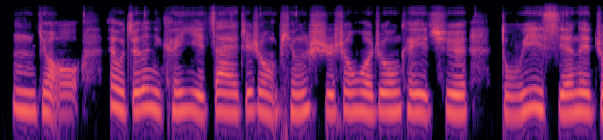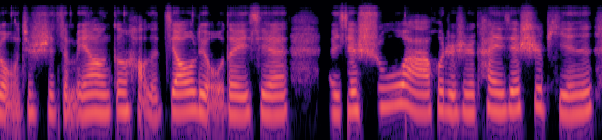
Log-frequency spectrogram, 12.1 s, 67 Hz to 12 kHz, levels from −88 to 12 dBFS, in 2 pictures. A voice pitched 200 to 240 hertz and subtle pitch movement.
No: high, 190 Hz; narrow, 1.8 semitones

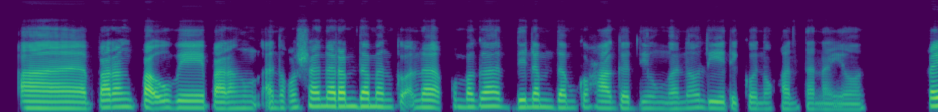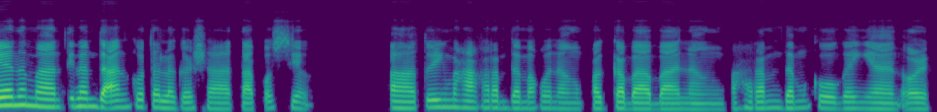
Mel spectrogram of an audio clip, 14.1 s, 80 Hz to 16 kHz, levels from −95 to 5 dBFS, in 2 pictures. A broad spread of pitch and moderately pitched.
No: average, 3.3 semitones; medium, 175 Hz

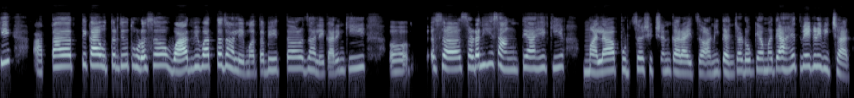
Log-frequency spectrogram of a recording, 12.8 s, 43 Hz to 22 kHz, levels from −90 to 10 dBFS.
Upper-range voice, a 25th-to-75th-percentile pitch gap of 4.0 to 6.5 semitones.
Yes: very high, 280 Hz; average, 4.8 semitones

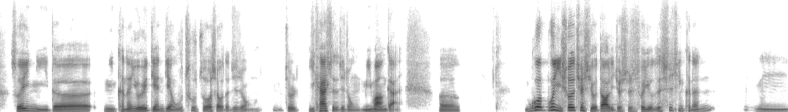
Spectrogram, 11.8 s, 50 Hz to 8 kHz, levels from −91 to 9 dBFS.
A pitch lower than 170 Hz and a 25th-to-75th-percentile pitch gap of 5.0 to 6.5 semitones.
Yes: low, 135 Hz; wide, 5.6 semitones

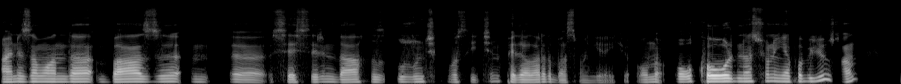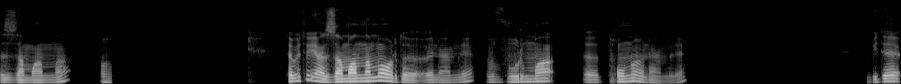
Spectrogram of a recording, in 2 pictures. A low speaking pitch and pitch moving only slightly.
No: low, 125 Hz; average, 3.7 semitones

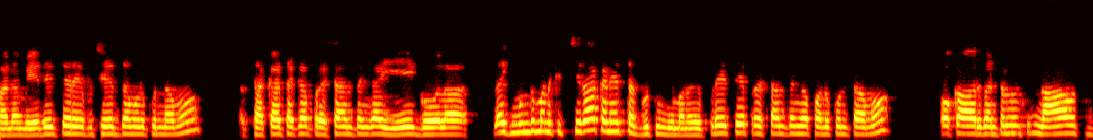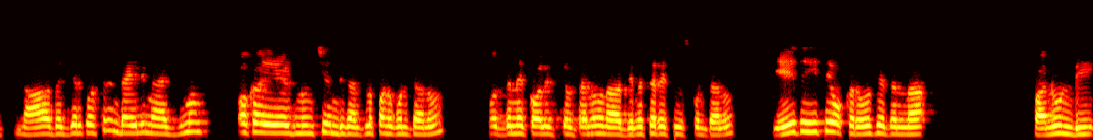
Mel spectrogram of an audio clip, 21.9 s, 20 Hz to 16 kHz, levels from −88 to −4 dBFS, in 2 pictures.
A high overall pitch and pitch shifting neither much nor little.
No: high, 195 Hz; narrow, 2.1 semitones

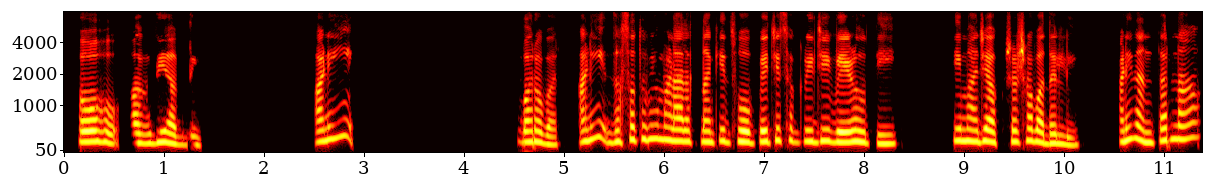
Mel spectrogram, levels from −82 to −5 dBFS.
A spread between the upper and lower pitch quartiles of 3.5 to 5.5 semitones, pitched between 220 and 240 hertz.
No: average, 3.1 semitones; high, 230 Hz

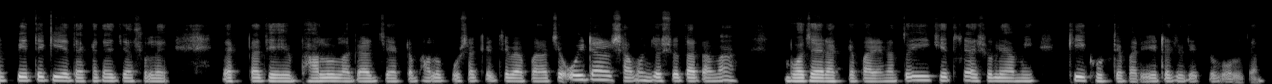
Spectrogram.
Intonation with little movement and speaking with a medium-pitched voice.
Yes: narrow, 2.0 semitones; medium, 155 Hz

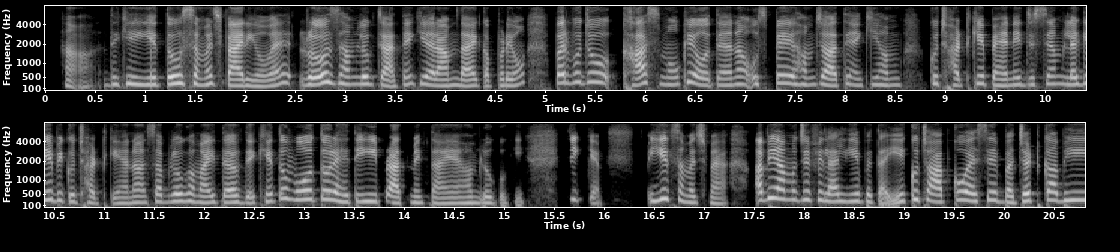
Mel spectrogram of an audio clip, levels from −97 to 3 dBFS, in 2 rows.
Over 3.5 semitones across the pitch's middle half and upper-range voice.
Yes: average, 4.5 semitones; very high, 250 Hz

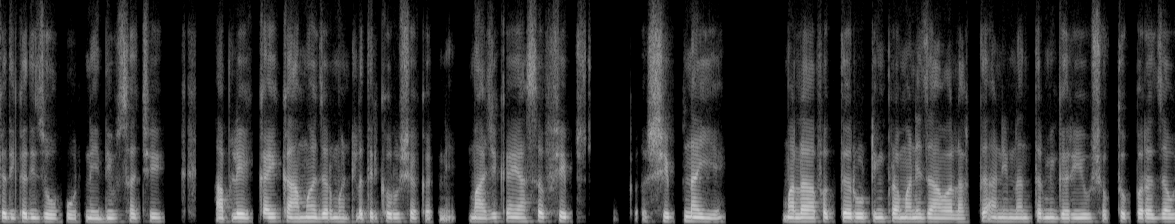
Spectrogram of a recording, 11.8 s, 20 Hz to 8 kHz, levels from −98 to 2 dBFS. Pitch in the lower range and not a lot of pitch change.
Yes: low, 130 Hz; narrow, 1.0 semitones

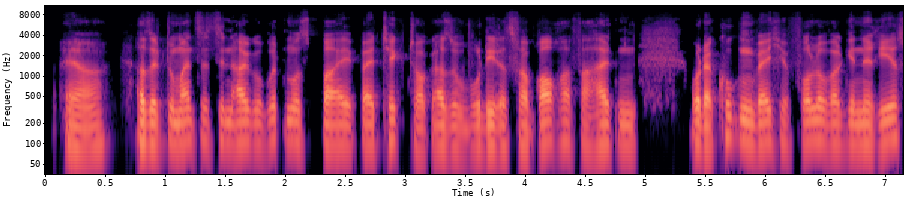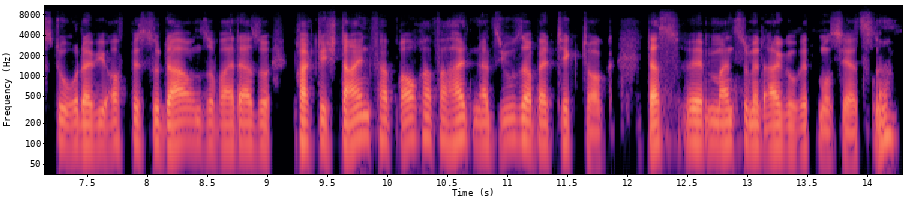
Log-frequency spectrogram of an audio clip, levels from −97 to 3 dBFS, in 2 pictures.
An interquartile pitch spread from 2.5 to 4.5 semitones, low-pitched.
No: narrow, 2.1 semitones; low, 105 Hz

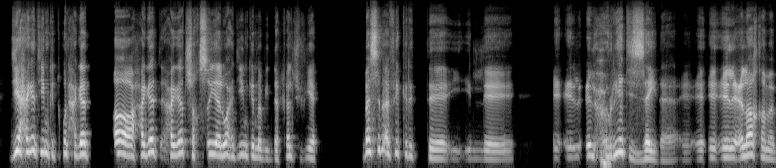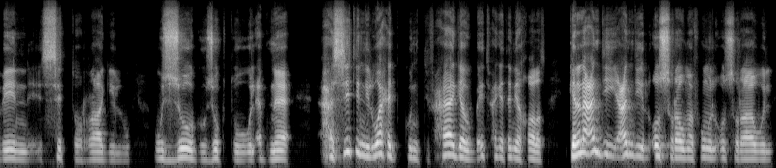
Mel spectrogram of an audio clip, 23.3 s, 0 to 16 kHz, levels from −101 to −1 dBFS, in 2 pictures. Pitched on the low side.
No: medium, 165 Hz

